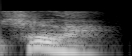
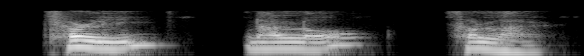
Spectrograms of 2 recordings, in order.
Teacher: 니은 and 리을 don't work well together, so one of them gives in. 니은 became 리을. Try both. One of them makes your tongue glide.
